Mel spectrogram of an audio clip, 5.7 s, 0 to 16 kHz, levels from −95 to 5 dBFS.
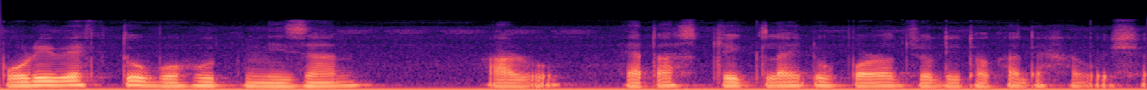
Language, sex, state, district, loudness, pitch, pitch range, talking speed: Assamese, male, Assam, Sonitpur, -16 LUFS, 115 Hz, 110-125 Hz, 125 wpm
